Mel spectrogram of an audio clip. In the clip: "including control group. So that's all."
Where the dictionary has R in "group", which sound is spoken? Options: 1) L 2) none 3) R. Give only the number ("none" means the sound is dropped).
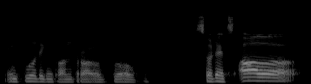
1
